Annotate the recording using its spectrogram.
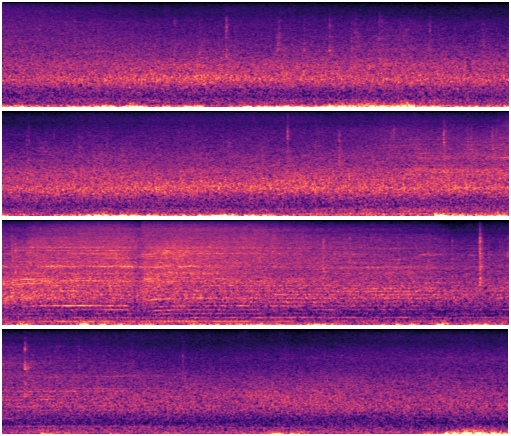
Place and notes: Queens University Belfast
Not much has changed with Queen’s University Belfast, they have opened their front doors again for limited access to the Graduate School and Library. There is some staff working around the building, but not much other information that I would know of. Standing in front of the building you can see warning signs of keeping your distance and to protect yourself. The harsh winds throwing around a metal object in the distance generated this odd feeling that our return to the city is creating a lot more energy in the environment, that we are trying to find our place again amidst the aftermath of the lockdown. We are trying to figure out what this new normal will be like, will it clash or be embraced.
